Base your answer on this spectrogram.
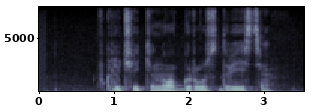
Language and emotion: Russian, neutral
